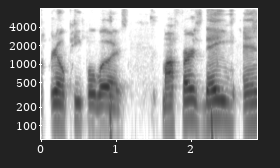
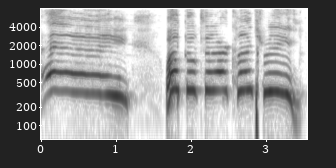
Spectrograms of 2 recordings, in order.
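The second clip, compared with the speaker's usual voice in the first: much higher, slow cheerful welcome; high imitation of bus crowd; much slower than usual. Bus passengers welcoming him to Cebu, high mock cheer. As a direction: call it out like a whole bus waving.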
